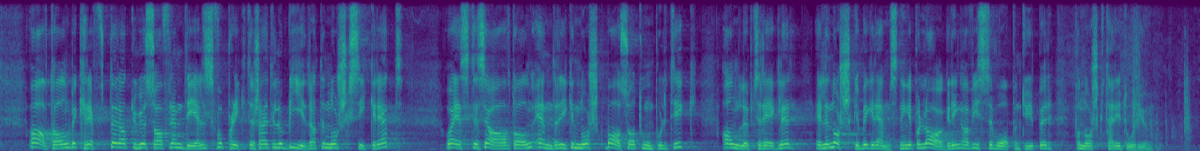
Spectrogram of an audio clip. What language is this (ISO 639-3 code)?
nor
